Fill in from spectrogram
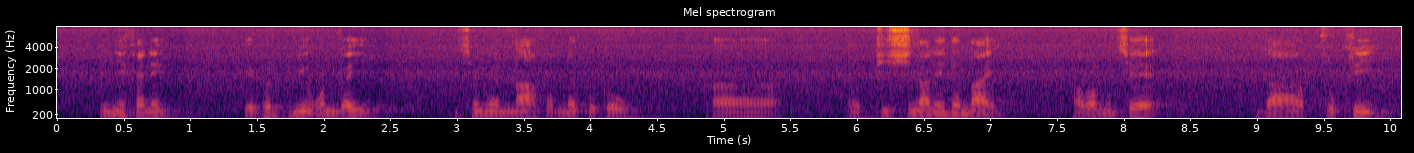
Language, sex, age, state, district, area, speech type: Bodo, male, 45-60, Assam, Kokrajhar, rural, spontaneous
